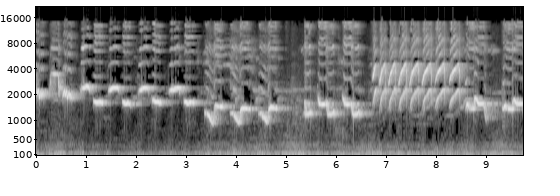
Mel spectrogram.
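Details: Black-throated laughingthrush song as a lure for newly singing young birds: a long run of clear whistled notes stepping up and down, paired falling phrases, then a quick rattling series of bright repeated notes.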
